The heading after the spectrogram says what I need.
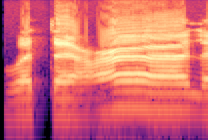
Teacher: کسمک وتعالی، الف مدہ ہے، ایک الف کے برابر کھینچ کر پڑھیں گے، لام کے اوپر کھڑی زبر ہے، ایک الف کے برابر کھینچ کر پڑھیں گے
